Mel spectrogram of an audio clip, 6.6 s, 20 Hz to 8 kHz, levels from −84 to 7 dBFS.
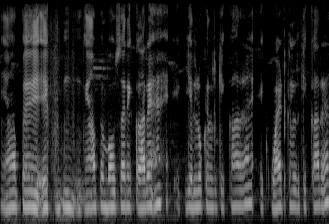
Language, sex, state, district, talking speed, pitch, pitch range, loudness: Hindi, male, Bihar, Bhagalpur, 180 wpm, 170 Hz, 165-175 Hz, -31 LUFS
